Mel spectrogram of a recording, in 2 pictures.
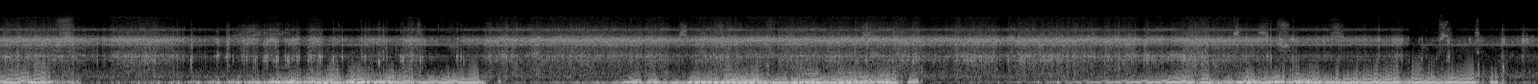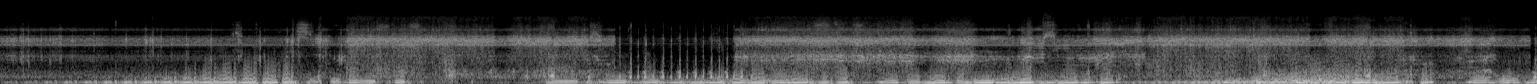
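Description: Experimental musique concrète built from several tracks layered on tape, with no samples or effects. A dense texture of a steady high band over a low pulsing drone, with voice-like sounds mixed in, thinning out briefly a few times.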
